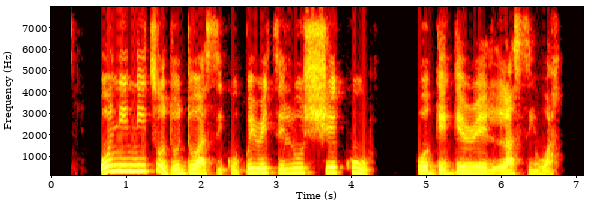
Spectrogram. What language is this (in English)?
Yoruba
